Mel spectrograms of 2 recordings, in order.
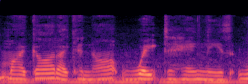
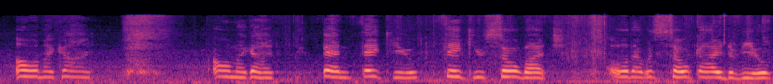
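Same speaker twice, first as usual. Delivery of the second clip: ugly crying while talking, tearful, much slower; 6 semitones higher than usual. Speaker thanks Ben for signing something for her, ugly crying while talking. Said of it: "I'm definitely ugly crying again".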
